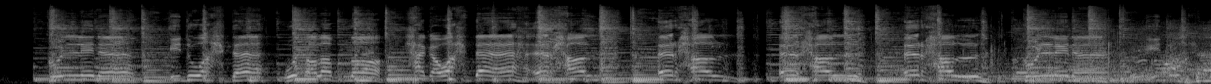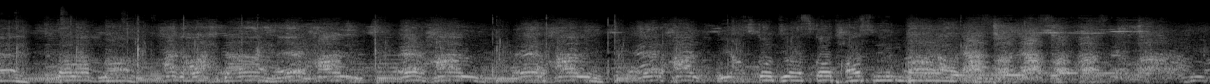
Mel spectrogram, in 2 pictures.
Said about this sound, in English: The crowd salute back. Irhal, irhal. And that chant, in fact, has become a song.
